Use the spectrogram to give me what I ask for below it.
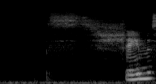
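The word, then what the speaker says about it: Seamus: poets seems sheamus s-e-a-m-u-s has a couple different pronunciations sheamus i'm going to say sheamus heaney h-e-a-n-e-y once described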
